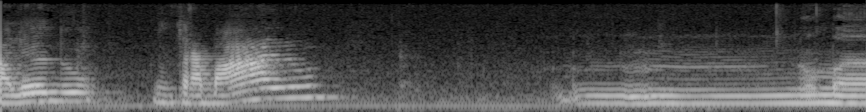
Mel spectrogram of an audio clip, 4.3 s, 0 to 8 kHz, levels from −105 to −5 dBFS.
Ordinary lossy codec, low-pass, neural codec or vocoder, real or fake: none; 7.2 kHz; none; real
